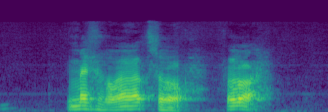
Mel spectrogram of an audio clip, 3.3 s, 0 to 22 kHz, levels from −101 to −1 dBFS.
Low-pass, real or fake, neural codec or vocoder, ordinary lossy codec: 9.9 kHz; fake; codec, 44.1 kHz, 3.4 kbps, Pupu-Codec; MP3, 64 kbps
